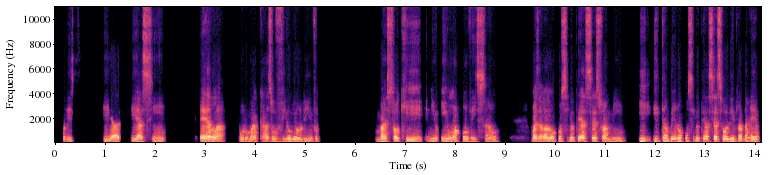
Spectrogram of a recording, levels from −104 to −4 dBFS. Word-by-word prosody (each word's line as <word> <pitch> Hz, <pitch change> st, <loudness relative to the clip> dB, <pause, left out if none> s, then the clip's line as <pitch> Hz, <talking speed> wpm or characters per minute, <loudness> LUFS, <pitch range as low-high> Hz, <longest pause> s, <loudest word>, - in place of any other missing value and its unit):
Pois, 150 Hz, -9 st, -7 dB, 0.6 s
e 110 Hz, -, -7 dB, 0.5 s
e 120 Hz, +2 st, 0 dB
assim, 110 Hz, -6 st, -4 dB, 0.7 s
ela -, -, +5 dB, 0.3 s
por 120 Hz, -1 st, -4 dB
um 185 Hz, +5 st, -2 dB
acaso 160 Hz, 0 st, -3 dB
viu 160 Hz, +8 st, -1 dB
o 195 Hz, -, -2 dB
meu 175 Hz, -, +2 dB
livro 125 Hz, +6 st, -7 dB, 1.1 s
mas 140 Hz, -3 st, +2 dB
só 140 Hz, +3 st, +4 dB
que 140 Hz, -2 st, -3 dB
ne 125 Hz, +3 st, -5 dB
em 130 Hz, -3 st, -2 dB
uma 165 Hz, +5 st, +1 dB
convenção, 150 Hz, -2 st, -5 dB, 0.6 s
mas 115 Hz, -, +2 dB
ela 145 Hz, +1 st, +4 dB
não 160 Hz, +4 st, +3 dB
conseguiu 155 Hz, -5 st, -2 dB
ter 165 Hz, +1 st, +4 dB
acesso 145 Hz, -1 st, +1 dB
a -, -, +2 dB
mim, 145 Hz, -, -7 dB, 0.3 s
e 200 Hz, -1 st, -1 dB
e 190 Hz, 0 st, -7 dB
também 190 Hz, -3 st, +3 dB
não 210 Hz, +1 st, +3 dB
conseguiu 200 Hz, -2 st, -2 dB
ter 190 Hz, -, -1 dB
acesso 180 Hz, 0 st, +3 dB
ao 180 Hz, -, +6 dB
livro 190 Hz, +1 st, +2 dB
da 210 Hz, -, 0 dB
época, 175 Hz, 0 st, +2 dB
155 Hz, 160 wpm, -22 LUFS, 135-185 Hz, 1.1 s, ao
